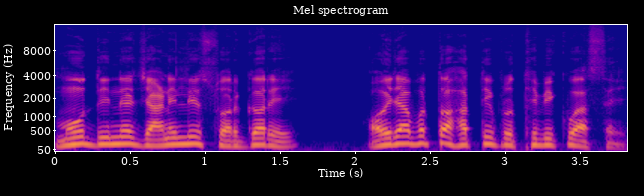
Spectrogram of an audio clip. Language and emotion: Odia, neutral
